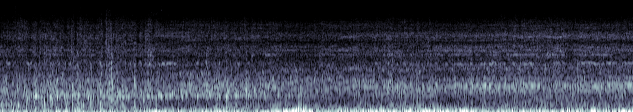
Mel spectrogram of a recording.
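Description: Sur-Ron Light Bee X electric dirt bike ridden along a dirt trail: a steady low rumble of wind and tyres on the helmet microphone, with a faint motor whine.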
